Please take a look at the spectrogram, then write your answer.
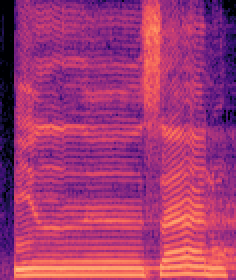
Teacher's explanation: nun sukun bertemu sa, maka kita dengungkan dan kita samarkan. Insanu, kemudian huruf sa-nya dipanjangkan 2 harokat karena di depannya terdapat alif.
